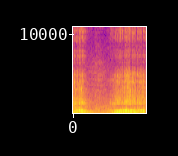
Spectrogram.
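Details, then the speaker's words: Snoring imitated on purpose for a TV game-show quiz: a short, rough, rattling breath noise, not real sleep. "salah satunya adalah mendengkur atau ngorok yang diakibatkan terhambatnya udara yang datang dari mulut dari hidung menuju ke kerongkongan atau tenggorokan Bagaimanakah suara tidur ngorok ya Allah"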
